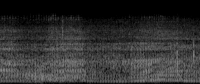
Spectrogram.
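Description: Pit bike engines running as the bikes ride a dirt track, the buzzing pitch rising and falling as the riders work the throttle.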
